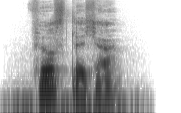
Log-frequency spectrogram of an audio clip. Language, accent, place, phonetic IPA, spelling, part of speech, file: German, Germany, Berlin, [ˈfʏʁstlɪçɐ], fürstlicher, adjective, De-fürstlicher.ogg
- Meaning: 1. comparative degree of fürstlich 2. inflection of fürstlich: strong/mixed nominative masculine singular 3. inflection of fürstlich: strong genitive/dative feminine singular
